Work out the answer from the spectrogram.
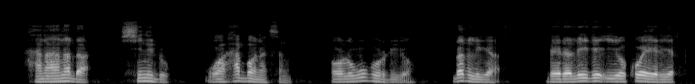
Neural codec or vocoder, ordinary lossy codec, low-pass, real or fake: codec, 16 kHz, 8 kbps, FreqCodec, smaller model; none; none; fake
